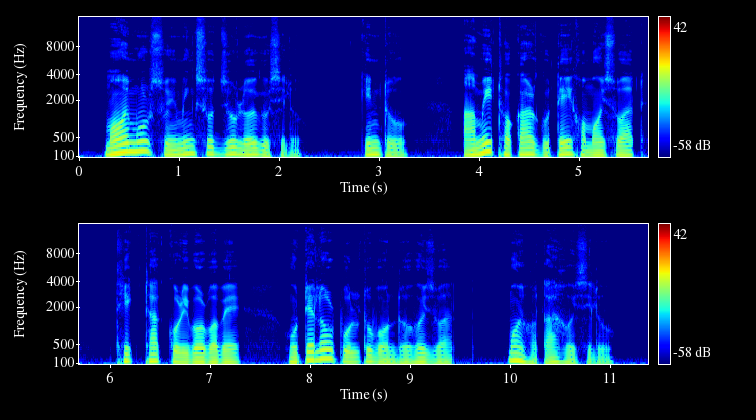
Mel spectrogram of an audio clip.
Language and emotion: Assamese, sad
